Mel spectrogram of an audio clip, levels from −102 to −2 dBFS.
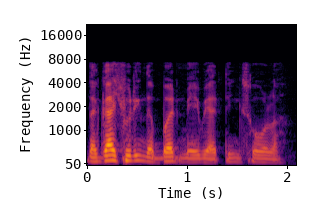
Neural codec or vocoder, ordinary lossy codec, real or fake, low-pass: codec, 16 kHz, 16 kbps, FreqCodec, larger model; none; fake; 7.2 kHz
